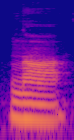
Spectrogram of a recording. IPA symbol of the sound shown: ŋ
